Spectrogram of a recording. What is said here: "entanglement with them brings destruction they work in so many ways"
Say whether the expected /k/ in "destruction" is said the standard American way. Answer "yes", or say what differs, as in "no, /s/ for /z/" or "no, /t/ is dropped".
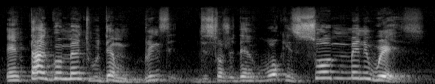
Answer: no, /k/ is dropped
